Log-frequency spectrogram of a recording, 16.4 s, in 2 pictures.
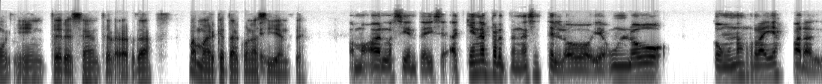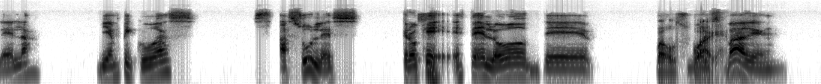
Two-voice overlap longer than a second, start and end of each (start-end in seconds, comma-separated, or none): none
